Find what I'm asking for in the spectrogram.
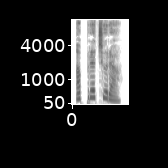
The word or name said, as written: ಅಪ್ರಚುರ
